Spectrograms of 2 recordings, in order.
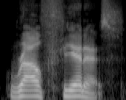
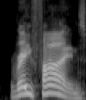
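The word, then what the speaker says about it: Ralph Fiennes: Actor and he reads Ralph fenes that was my conclave joke I like that you called him Ralph penis I thought so right because how that's pronounced or find Ray fines but I was saying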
